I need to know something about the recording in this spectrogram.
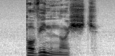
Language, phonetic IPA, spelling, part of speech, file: Polish, [pɔˈvʲĩnːɔɕt͡ɕ], powinność, noun, Pl-powinność.ogg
